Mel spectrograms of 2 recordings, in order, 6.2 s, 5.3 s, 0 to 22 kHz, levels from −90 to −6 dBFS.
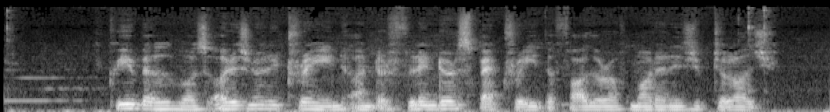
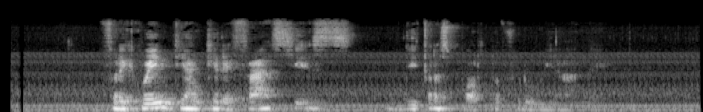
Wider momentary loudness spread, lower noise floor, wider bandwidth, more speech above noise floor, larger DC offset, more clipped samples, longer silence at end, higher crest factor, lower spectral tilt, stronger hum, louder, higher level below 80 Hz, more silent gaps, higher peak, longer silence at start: second, 5 LU vs 26 LU; second, -39 dBFS vs -43 dBFS; first, 17 kHz vs 10.5 kHz; about the same, 20 dB vs 21 dB; neither; neither; about the same, 0 s vs 0.05 s; about the same, 16 dB vs 20 dB; about the same, -6 dB/octave vs -5.5 dB/octave; neither; about the same, -21 LUFS vs -22 LUFS; first, -40 dBFS vs -48 dBFS; neither; about the same, -4 dBFS vs -4 dBFS; about the same, 0.05 s vs 0.1 s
